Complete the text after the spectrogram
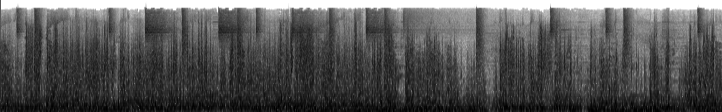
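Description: Strong wind blows and buffets loudly outdoors.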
